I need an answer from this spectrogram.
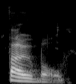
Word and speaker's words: Faux Ball: The Folks Ball, the Falls Ball, the Fable. How do we do it? Balls Ball. Faux Ball. French. Faux. We're going to be appearing at the Faux Ball.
